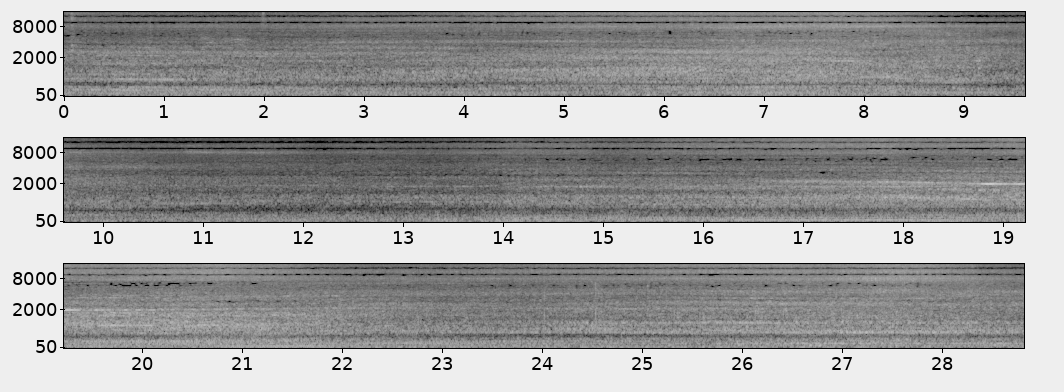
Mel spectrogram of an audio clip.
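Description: Large tyres roll over a paved road.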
